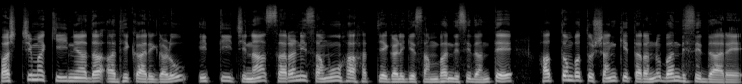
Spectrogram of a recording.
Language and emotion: Kannada, neutral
